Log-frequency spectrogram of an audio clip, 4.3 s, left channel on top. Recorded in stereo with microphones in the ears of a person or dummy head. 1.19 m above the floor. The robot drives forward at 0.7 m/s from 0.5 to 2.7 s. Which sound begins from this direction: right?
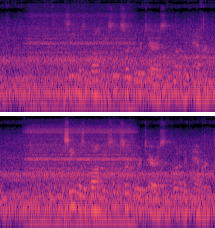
A man speaking, at 1.2 s.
